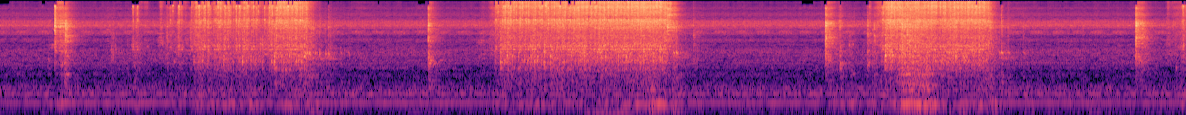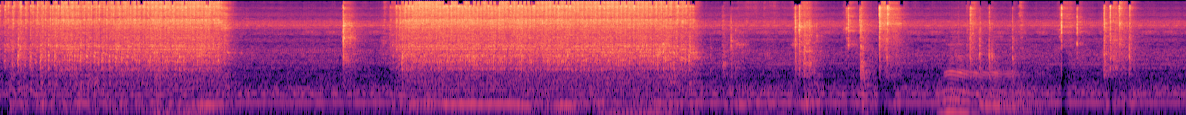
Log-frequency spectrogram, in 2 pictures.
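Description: Sewing machine stitching the lining of a jacket hood, a steady rapid mechanical whir in long runs separated by short pauses, with a person talking now and then.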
